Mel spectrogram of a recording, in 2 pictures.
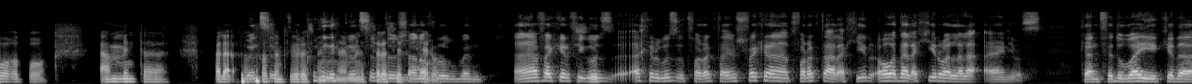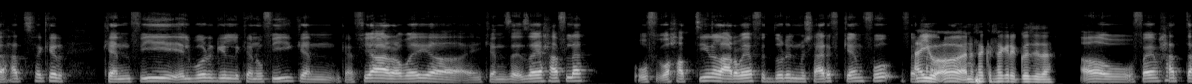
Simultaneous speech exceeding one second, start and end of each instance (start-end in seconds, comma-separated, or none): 2.2-4.5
